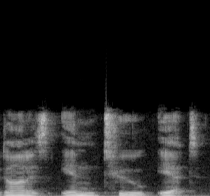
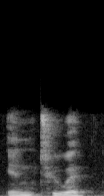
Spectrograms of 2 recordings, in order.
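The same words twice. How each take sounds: First: Slow, drawn-out "into it" split into two words; wordplay emphasis. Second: Said in the usual way. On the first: Shown as a demonstration. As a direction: stretch "into it" so the pun on intuition is heard. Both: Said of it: "get it?".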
